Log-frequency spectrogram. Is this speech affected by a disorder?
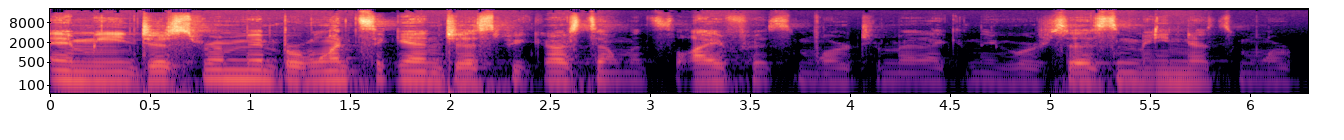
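Yes: ataxia after strokes, mild; ataxia with uncoordinated movements and weakness after four strokes, nine brain surgeries, formerly walker and cane; initially nonverbal, knew only ASL alphabet, improvised signs, now slight speech impediment, not really bad.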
